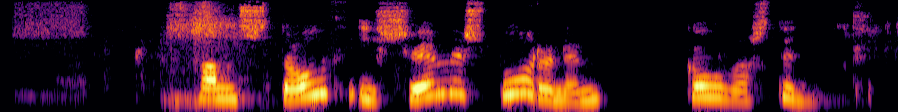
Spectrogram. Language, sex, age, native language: Icelandic, female, 15, Icelandic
